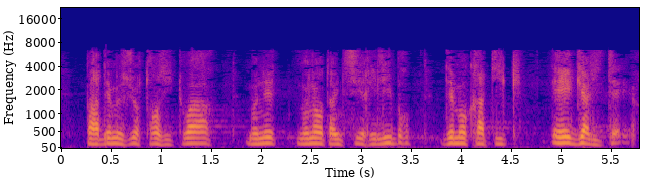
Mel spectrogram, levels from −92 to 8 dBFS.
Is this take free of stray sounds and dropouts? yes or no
yes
